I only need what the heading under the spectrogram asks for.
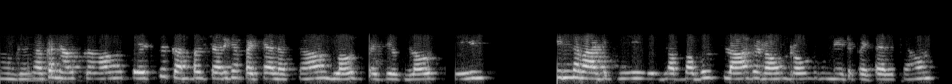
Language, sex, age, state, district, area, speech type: Telugu, female, 30-45, Andhra Pradesh, Kadapa, rural, conversation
